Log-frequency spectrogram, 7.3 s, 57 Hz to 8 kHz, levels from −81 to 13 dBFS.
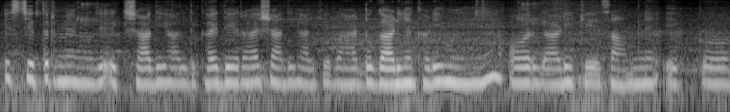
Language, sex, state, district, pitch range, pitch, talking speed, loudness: Hindi, female, Madhya Pradesh, Bhopal, 200-215 Hz, 205 Hz, 220 wpm, -18 LUFS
